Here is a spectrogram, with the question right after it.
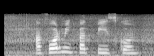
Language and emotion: Russian, neutral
